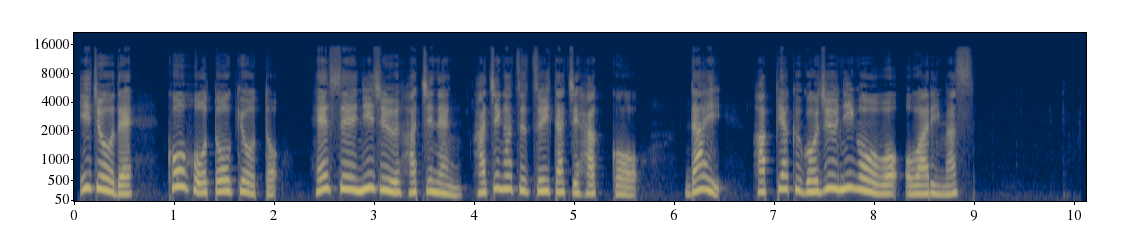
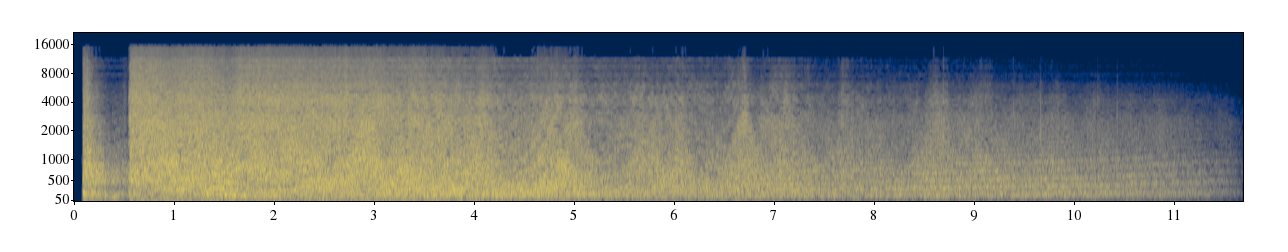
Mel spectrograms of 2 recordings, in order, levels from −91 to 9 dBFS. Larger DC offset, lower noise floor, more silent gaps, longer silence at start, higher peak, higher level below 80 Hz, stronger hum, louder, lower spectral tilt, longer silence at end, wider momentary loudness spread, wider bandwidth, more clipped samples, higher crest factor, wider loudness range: neither; first, -70 dBFS vs -35 dBFS; neither; about the same, 0.05 s vs 0.1 s; second, -8 dBFS vs 0 dBFS; second, -62 dBFS vs -36 dBFS; neither; second, -22 LUFS vs -9 LUFS; first, -5.5 dB/octave vs -3 dB/octave; first, 1.2 s vs 0.35 s; second, 9 LU vs 16 LU; about the same, 14.5 kHz vs 15.5 kHz; neither; about the same, 14 dB vs 10 dB; second, 2 LU vs 15 LU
